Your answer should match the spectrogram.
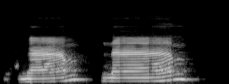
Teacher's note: oh, it's high tone, but actually it's high going higher.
